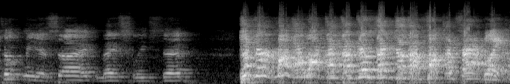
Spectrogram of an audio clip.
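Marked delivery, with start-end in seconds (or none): 2.4-5.0 loud, fast furious dad rant; hammed-up dad bellowing at his kid; an exasperated father shouting the family holiday rules; dad yelling.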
